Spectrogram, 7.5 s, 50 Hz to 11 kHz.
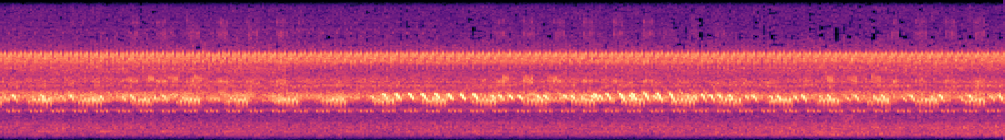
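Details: Quieter chorus of bell crickets and crickets from Narita, Chiba, Japan, captured with a TASCAM Portacapture X8: steady, shimmering high-pitched trills overlapping continuously, with faint bright chirp pulses rising briefly in the middle.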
